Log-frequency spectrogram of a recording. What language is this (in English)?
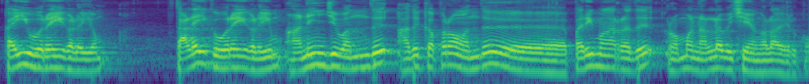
Tamil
